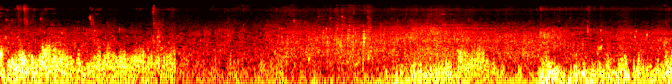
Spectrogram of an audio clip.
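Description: Wind buffeting the microphone over small waves lapping at a muddy river's edge, louder for the first couple of seconds and then quieter. A single sharp click comes about six seconds in.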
